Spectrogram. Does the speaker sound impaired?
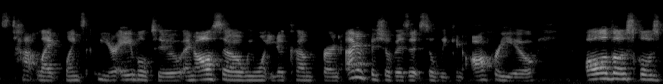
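Yes: cleft lip and palate; speech returned faster than other abilities.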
